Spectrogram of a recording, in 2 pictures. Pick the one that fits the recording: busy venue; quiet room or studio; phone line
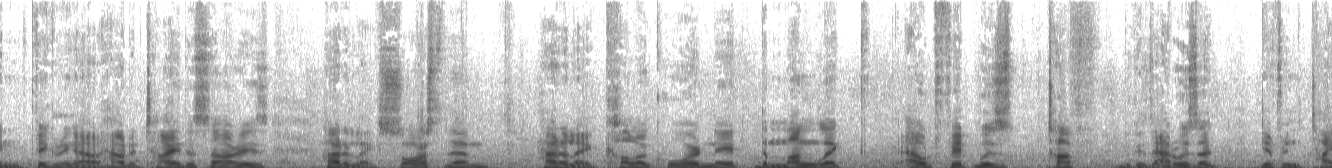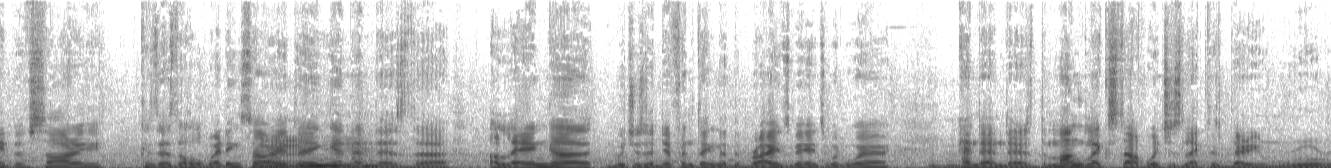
busy venue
